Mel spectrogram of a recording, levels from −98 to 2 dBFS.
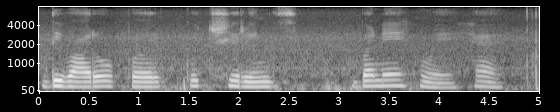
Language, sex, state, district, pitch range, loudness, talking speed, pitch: Hindi, female, Punjab, Fazilka, 170-190 Hz, -17 LUFS, 85 wpm, 175 Hz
